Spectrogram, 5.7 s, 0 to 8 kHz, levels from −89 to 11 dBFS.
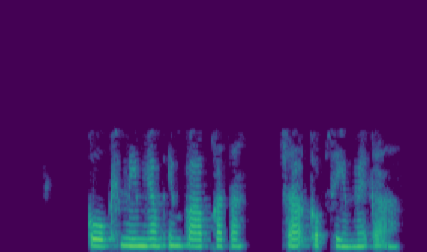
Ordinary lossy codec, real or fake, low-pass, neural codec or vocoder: AAC, 16 kbps; real; 7.2 kHz; none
